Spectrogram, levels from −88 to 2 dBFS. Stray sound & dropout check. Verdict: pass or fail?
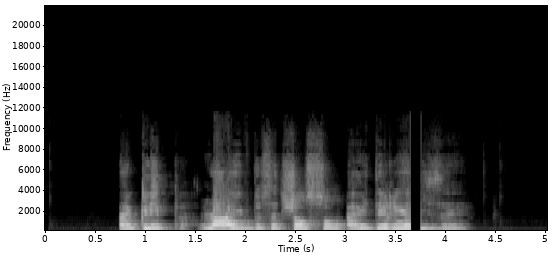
fail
